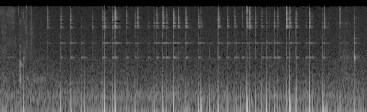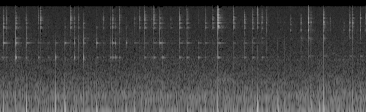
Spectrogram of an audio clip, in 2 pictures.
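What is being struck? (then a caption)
Textured glass object. A textured, bubbly glass is tapped with fingernails, giving a steady run of quick, bright clinks that each ring out briefly. A constant low rumble sits beneath the taps.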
